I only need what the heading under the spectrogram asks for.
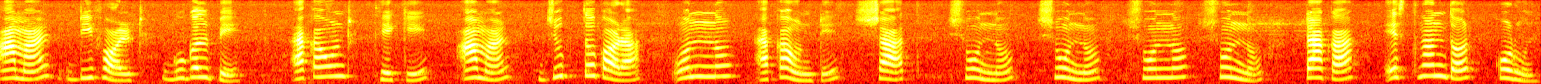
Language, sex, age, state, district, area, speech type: Bengali, female, 18-30, West Bengal, Howrah, urban, read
